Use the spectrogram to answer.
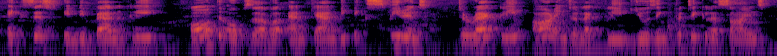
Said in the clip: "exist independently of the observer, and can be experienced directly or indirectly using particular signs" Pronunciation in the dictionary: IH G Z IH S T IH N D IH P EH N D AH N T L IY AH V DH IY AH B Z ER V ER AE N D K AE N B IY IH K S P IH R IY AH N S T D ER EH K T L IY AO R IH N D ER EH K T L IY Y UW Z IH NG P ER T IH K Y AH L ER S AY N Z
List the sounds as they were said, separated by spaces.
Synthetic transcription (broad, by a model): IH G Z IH S T IH N D IH P EH N D AH N T L IY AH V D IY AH B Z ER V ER AE N D K AE N B IY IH K S P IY R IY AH N S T D ER EH K T L IY AO R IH N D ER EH K T L IY Y UW Z IH NG P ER T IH K Y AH L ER S AY N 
